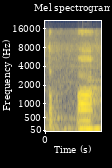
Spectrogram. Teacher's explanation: Pengucapan bunyi ini dengan mengulangi arus udara dari paru-paru. Arus udara dihalangi oleh ujung lidah yang menempel pada lekung gigi. Langit-langit lunak menutup jalan udara ke rongga hidung. · kontoid plosif, apiko alveolar, tak bersuara dan tak beraspirasi. Pengucapan bunyi ini dengan mengulangi arus udara dari paru-paru.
